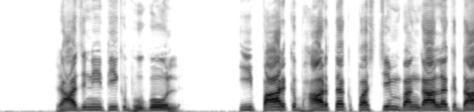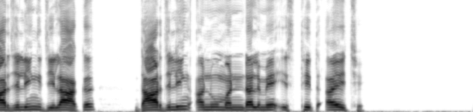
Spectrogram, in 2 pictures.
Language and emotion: Maithili, neutral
